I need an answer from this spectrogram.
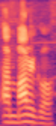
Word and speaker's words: Amaro: lakia Amal it actually Amal just a bad way to pronounce Amaro it's pretty much a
